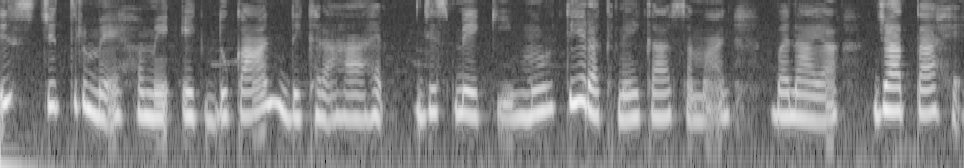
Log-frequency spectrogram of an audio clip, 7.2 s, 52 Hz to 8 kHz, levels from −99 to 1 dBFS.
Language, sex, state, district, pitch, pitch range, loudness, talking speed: Hindi, female, Jharkhand, Palamu, 255 Hz, 240-290 Hz, -19 LUFS, 150 wpm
